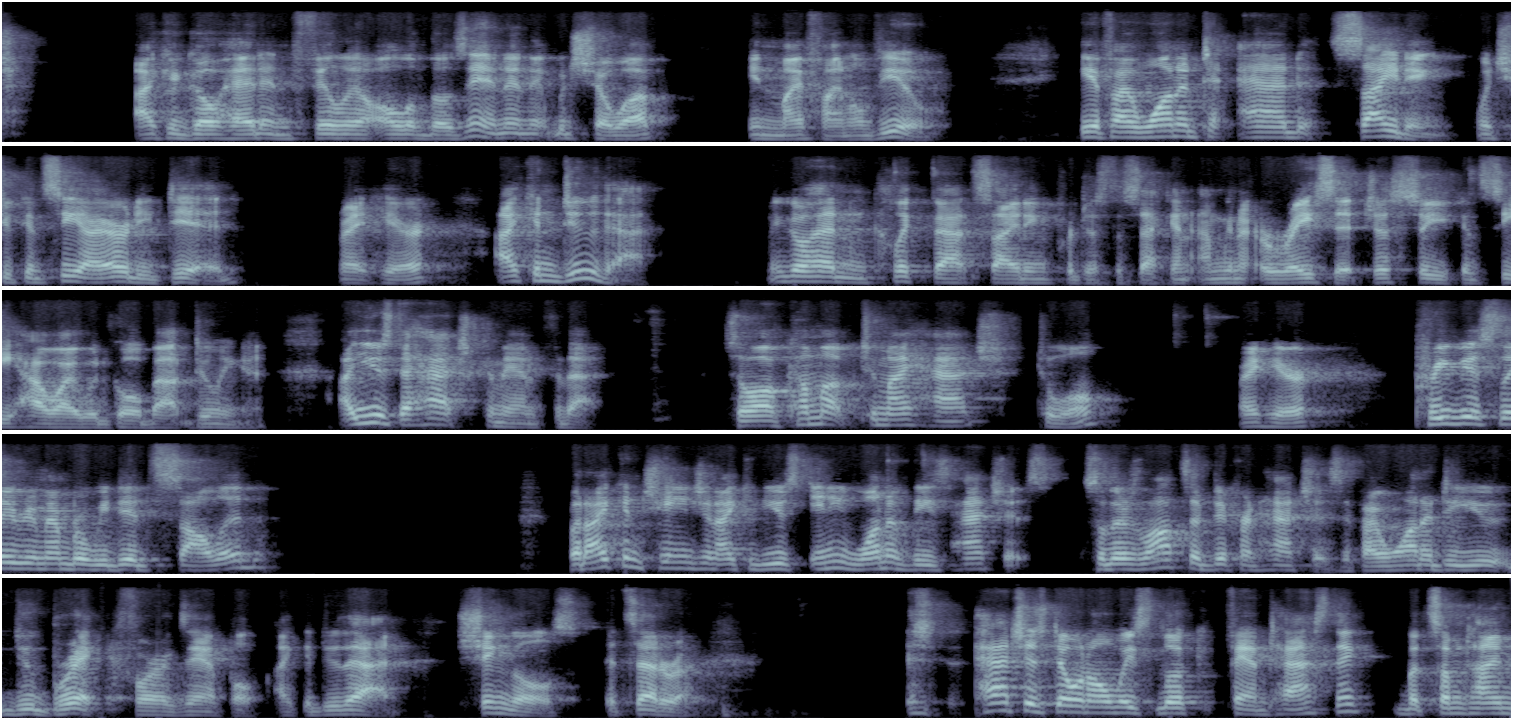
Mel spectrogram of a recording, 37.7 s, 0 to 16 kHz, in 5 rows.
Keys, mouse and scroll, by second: 5.4 middle click, 5.9 middle click, 6.8-7.8 scroll, 8.2-9.8 scroll, 12.6 click, 14.2-15.9 typing, 14.8-17.7 drag, 21.6-26.7 drag, 27.7-32.8 drag, 35.2-35.8 scroll down 1, 35.8-36.8 scroll down 1, 36.8-37.7 scroll down 1.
